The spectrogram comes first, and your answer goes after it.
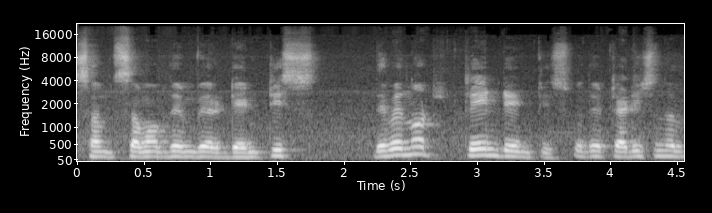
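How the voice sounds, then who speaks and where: With a Marathi accent and ordinary pitch variation, a man speaks over noticeable background noise. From India, Maharashtra. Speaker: scholar and linguist. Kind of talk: interview.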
